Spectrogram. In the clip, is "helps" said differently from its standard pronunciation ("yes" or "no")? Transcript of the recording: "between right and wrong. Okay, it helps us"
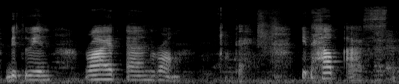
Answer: yes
